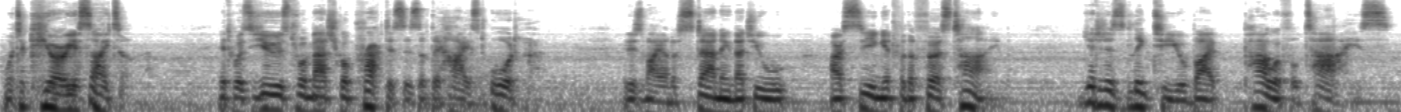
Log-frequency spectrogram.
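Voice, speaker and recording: A man voicing an imperious, irritable undead lich mentor from a fantasy game, speaking in a formal, measured, pompous way. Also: on the low side, fairly bright tone, slight background noise. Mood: grave, scholarly. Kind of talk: game dialogue read aloud in character.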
